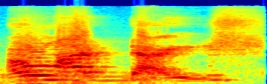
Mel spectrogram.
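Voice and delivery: high, loud, slow drawn out oh my days; hammed-up exclamation. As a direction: stretch it out like a theatrical lament. Trading mock exclamations.

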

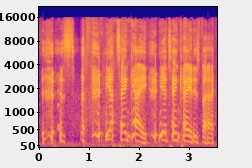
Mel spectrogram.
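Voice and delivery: high, laughing disbelief; cracking up, pitch jumping up; laughing while talking. Real, not acted. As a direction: squeeze the words out through laughter. Cracking up after the kill.

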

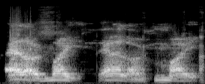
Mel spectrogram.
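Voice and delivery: low, drawn-out bloke greeting; put-on bloke voice. Mimicking blokes who sound like that, put-on bloke voice. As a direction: greet him like a deep-voiced local lad. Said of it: "you've got blokes that sound like that".

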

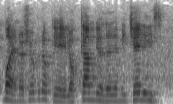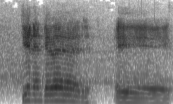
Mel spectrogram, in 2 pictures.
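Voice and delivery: normal talking voice

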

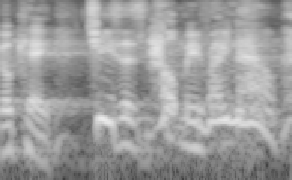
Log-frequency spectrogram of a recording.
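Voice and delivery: comic panicked prayer, rising high; mock desperate plea. A priest facing a ramped-up dad, high mock-desperate plea to Jesus. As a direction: plead for rescue, hammed up.

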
